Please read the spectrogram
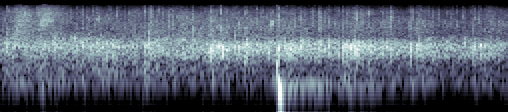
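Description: A crowd applauds steadily, a dense wash of many hands clapping at even volume throughout, with one brief low thump partway through.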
